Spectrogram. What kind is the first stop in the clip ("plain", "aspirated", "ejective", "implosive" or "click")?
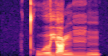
aspirated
